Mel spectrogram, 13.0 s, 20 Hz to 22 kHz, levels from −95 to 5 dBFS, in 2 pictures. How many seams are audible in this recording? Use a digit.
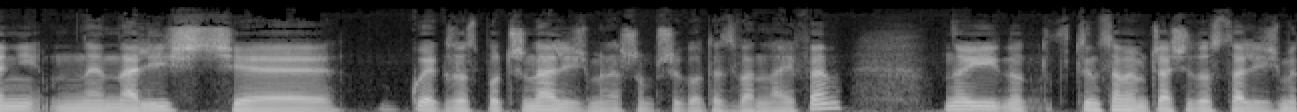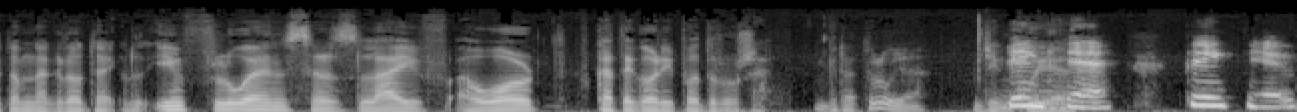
2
